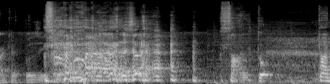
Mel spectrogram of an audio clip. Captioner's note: laughters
